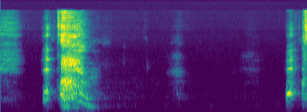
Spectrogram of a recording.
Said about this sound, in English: I gotta sneeze.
